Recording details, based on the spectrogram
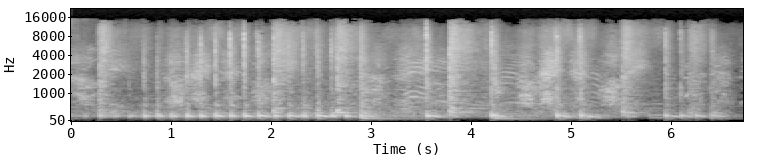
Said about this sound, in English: And they just were chanting to boycott Gibson's, and they had signs that said boycott Gibson's, we were racist.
